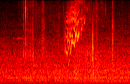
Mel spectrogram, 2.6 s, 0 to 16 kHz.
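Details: A young Red-tailed Hawk on the Cornell University campus, Ithaca, New York, July 6, 2024, calling to its mother as she perhaps coaxes the young to follow, gives one short, raspy, hissing scream over steady traffic hum and faint clicks.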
